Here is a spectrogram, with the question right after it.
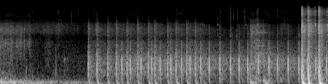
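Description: Rapid automatic gunfire in the battle royale game PUBG Mobile during a pro scrim match, dense bursts of loud shots with a short pause, then a heavier, closer volley at the end.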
